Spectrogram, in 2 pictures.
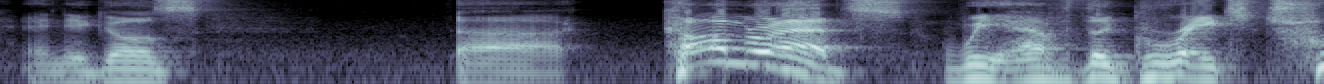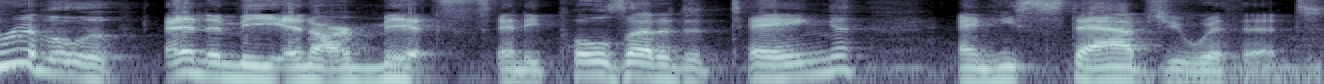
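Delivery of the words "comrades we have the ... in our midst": guttural, growling snarl. Voicing a Klingon warrior who catches a player: guttural growling snarl. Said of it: "he growls a very guttural sort of snarl at you".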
